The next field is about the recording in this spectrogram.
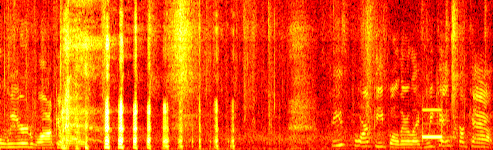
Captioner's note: laughter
